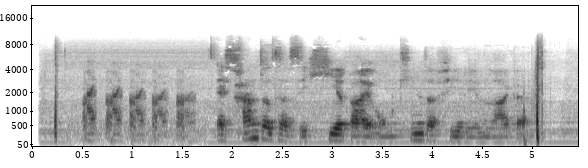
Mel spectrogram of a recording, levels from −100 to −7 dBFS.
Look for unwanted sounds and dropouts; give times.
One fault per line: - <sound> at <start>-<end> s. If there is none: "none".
- laugh at 0.5-1.6 s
